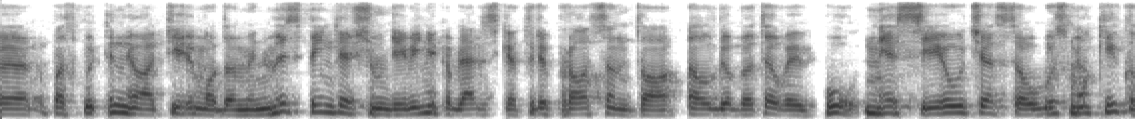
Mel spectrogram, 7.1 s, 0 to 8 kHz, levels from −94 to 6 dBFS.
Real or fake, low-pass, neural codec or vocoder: fake; 7.2 kHz; codec, 16 kHz, 4 kbps, FunCodec, trained on LibriTTS, 50 frames a second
